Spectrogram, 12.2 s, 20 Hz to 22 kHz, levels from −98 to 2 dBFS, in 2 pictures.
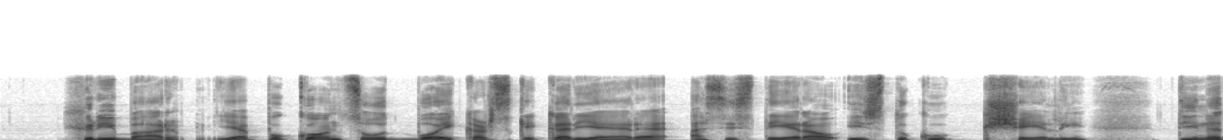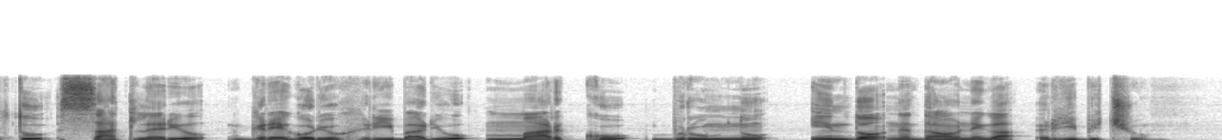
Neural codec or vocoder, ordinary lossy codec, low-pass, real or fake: none; none; 9.9 kHz; real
